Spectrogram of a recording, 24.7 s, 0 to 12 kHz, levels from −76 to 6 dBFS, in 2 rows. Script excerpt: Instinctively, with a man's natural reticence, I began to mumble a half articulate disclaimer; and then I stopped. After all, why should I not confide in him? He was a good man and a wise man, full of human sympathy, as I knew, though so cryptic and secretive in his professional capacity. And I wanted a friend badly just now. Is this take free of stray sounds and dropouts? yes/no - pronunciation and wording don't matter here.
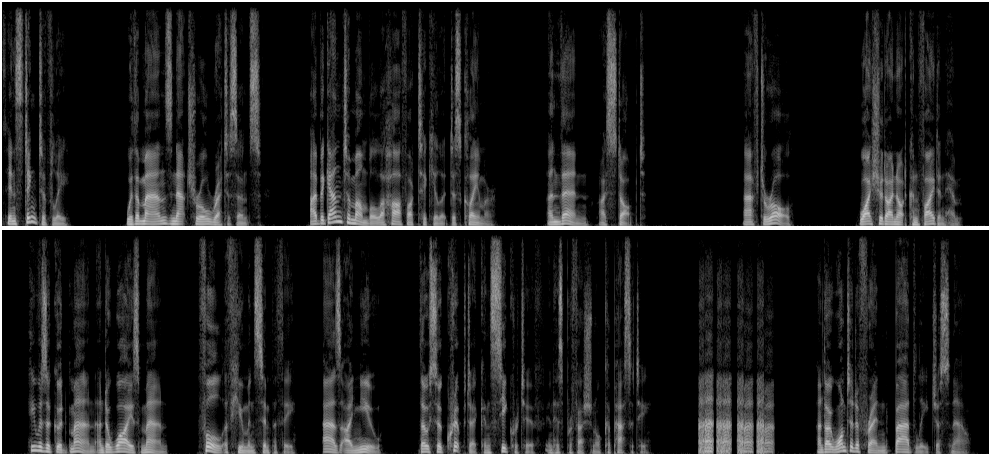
no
